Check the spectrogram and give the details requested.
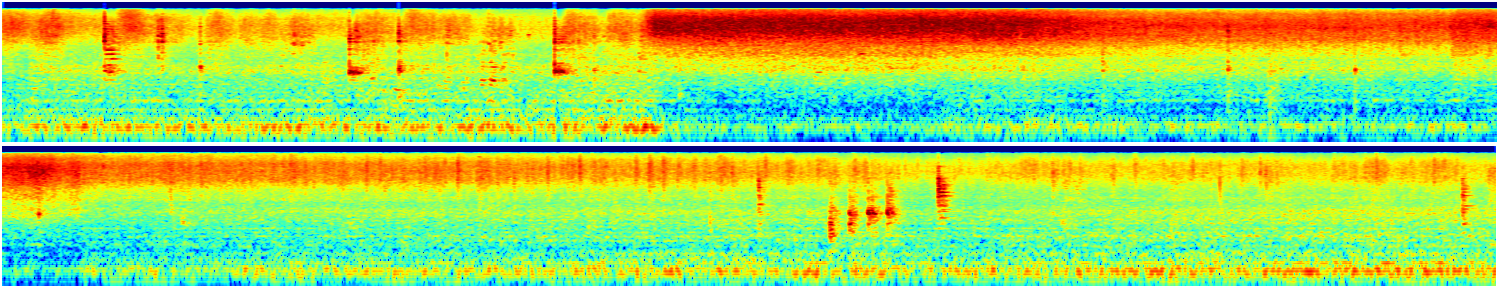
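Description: Chopped tomatoes and onions sizzling in oil in a large aluminium kadai while a metal ladle stirs and scrapes through them, with sharp clicks of the ladle on the pan. The sizzle swells to a louder hiss for several seconds in the middle, and a quick run of ladle knocks comes about three-quarters of the way in, as the tomatoes cook down into a gravy base.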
